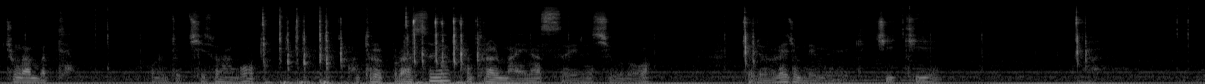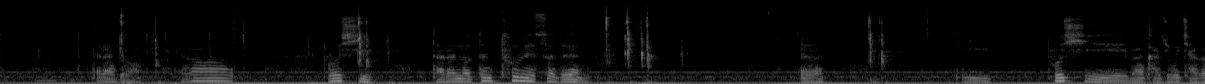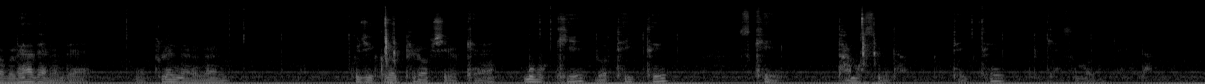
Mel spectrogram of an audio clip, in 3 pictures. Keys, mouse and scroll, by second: 1.4-6.0 middle drag, 2.8 ctrl+KP_Add, 3.0 ctrl+KP_Add, 4.1 ctrl+KP_Subtract, 4.4 ctrl+KP_Subtract, 6.0-6.5 scroll up 1, 6.5 middle click, 7.5 g, 9.3-10.8 middle drag, 10.8 g, 12.1-14.4 middle drag, 14.4-18.3 right drag, 18.3 alt+a, 19.5-20.7 scroll up 4, 20.7 c, 26.9-28.0 middle drag, 28.0 g, 30.0 middle click, 30.8 scroll down 1, 31.0-32.7 middle drag, 32.7 r, 34.1 middle click, 34.8 scroll down 1, 35.0-36.1 middle drag.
